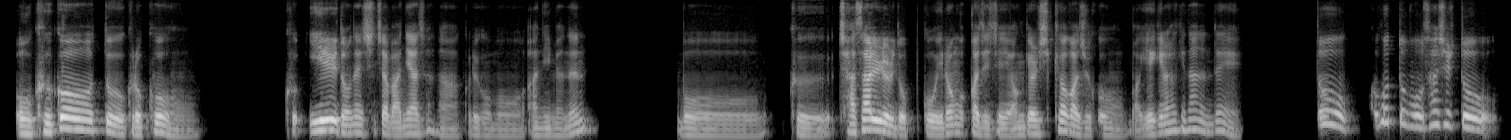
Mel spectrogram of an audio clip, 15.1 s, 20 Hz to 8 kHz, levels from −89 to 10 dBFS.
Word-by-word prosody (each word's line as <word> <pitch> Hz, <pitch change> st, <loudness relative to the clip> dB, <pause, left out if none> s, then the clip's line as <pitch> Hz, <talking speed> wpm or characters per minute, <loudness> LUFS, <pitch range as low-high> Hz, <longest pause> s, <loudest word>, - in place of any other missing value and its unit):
어, 115 Hz, -2 st, +3 dB
그것도 160 Hz, -, +5 dB
그렇고 105 Hz, -, -1 dB, 0.8 s
그 -, -, -8 dB
"일 165 Hz, +3 st, +8 dB
너네 125 Hz, -1 st, -1 dB
진짜 115 Hz, -, -2 dB
많이 100 Hz, +2 st, -3 dB
하잖아." 110 Hz, -, -7 dB
그리고 95 Hz, -3 st, -11 dB
뭐 85 Hz, 0 st, -15 dB
아니면은 100 Hz, -, -8 dB, 0.9 s
뭐 85 Hz, -3 st, -8 dB, 0.3 s
그 95 Hz, -3 st, -5 dB
자살률 150 Hz, 0 st, +5 dB
높고 105 Hz, -2 st, -3 dB
이런 120 Hz, +6 st, -2 dB
것까지 120 Hz, -4 st, -3 dB
이제 95 Hz, 0 st, -5 dB
연결시켜 115 Hz, -, -1 dB
가지고 100 Hz, -, -4 dB
막 85 Hz, +2 st, -12 dB
얘기를 110 Hz, +7 st, -2 dB
하긴 165 Hz, +2 st, -7 dB
하는데. 155 Hz, -3 st, -8 dB, 0.7 s
또 215 Hz, -9 st, -2 dB
그것도 295 Hz, +3 st, -5 dB
뭐 210 Hz, -3 st, -1 dB
사실 245 Hz, +2 st, -6 dB
또 370 Hz, -2 st, +2 dB
120 Hz, 255 characters per minute, -19 LUFS, -, 0.9 s, 일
